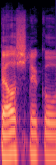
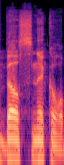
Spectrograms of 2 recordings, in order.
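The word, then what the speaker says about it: Belsnickel: that name Bel schnickel it's actually Bel snickel but I like to pronounce it I said it that way earlier and then you said schnickle so yeah I consistently say schnickel it's it's not really a choice I'm making I just can't pronounce it any other way okay well I thought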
